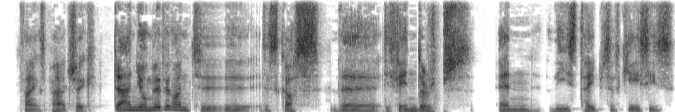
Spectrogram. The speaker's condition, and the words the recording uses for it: No condition.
